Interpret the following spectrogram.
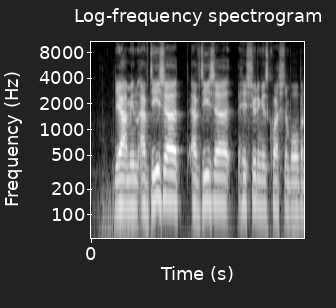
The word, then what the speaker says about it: Avdija: Avdija. Yeah, see, I thought it might be that. The J is silent.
